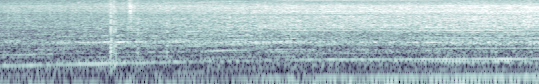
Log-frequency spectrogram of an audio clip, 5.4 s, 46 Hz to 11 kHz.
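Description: Mazda MX-5 Cup race car's four-cylinder engine heard from onboard under load, its note rising slowly as the car accelerates, over a heavy low rumble of road and wind.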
